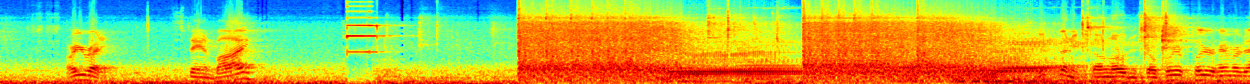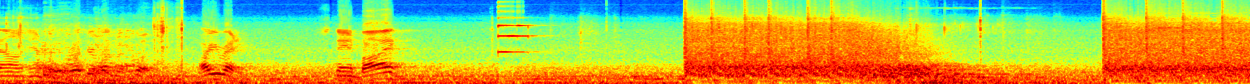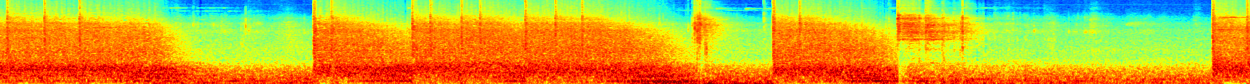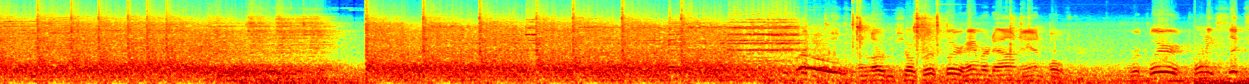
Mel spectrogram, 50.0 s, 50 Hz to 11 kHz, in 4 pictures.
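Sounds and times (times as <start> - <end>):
electronic shot timer beep: 3.4 - 4.2, 17.4 - 18.0
pistol shots in fast strings: 5.2 - 6.8, 8.0 - 9.8, 19.3 - 21.5, 23.5 - 26.8, 28.1 - 31.3, 37.1 - 39.7, 41.1 - 44.8.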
